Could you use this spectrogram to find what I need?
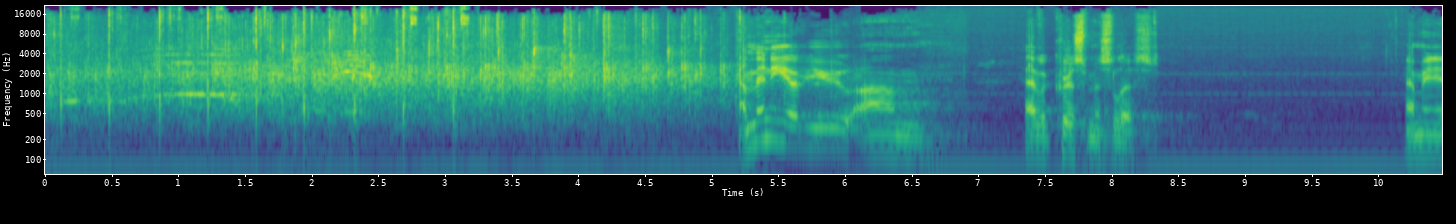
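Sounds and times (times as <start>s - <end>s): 
audience hand clapping applause: 0.0s - 5.2s
speech: 5.3s - 6.8s, 7.4s - 8.4s, 10.2s - 10.4s.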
